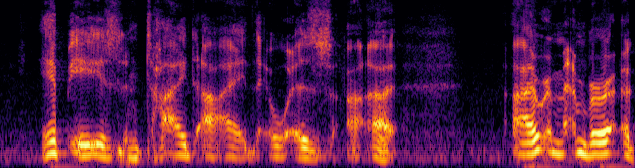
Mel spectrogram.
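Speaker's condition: Spasmodic dysphonia; voice still impaired but much improved after Japanese surgery

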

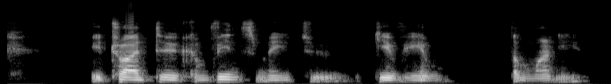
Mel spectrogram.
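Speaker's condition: Cerebral palsy

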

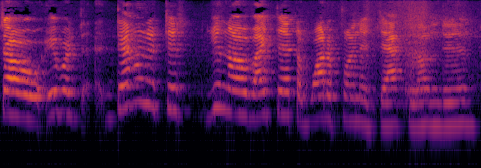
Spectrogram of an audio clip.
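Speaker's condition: Hearing loss; hears and speaks well, understands sign language, signs less fluently

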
